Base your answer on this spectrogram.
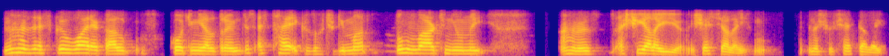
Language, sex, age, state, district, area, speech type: Kashmiri, male, 18-30, Jammu and Kashmir, Shopian, urban, conversation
